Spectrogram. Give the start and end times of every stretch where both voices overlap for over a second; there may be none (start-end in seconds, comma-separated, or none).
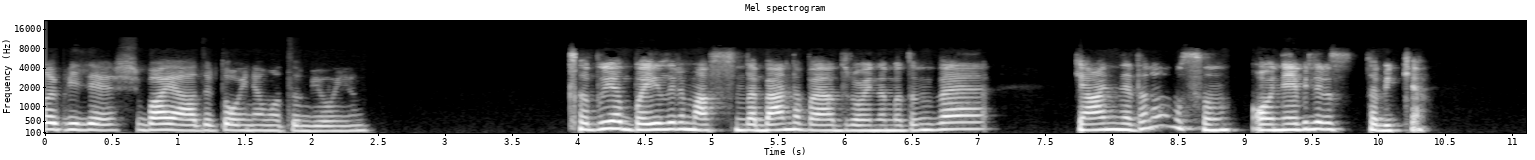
none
